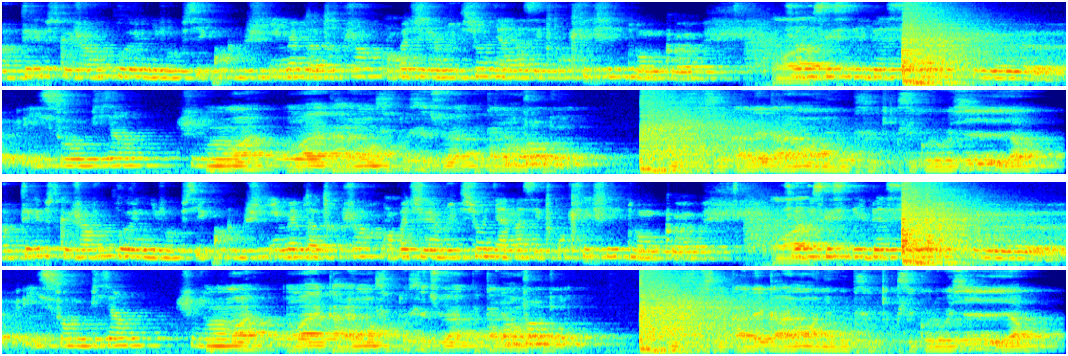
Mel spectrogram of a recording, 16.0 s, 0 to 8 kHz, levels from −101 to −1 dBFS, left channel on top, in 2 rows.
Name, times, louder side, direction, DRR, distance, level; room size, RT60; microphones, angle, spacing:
voice 1, 0.0-9.0 9.3-10.3 10.6-10.8 11.7-12.3, right 1 dB, 50° right, -8 dB, 1.4 m, -33 dB
sound 1, 5.6-8.4 9.0-9.1 9.3-9.4 9.6-9.7 10.0-10.4 12.8-14.7, right 3 dB, 80° right, 1.3 m, -34 dB
voice 2, 5.8-6.1 9.5-12.3 12.8-15.7, right 1 dB, 65° right, -1 dB, 2.1 m, -33 dB
11.5 x 4.3 x 2.8 m, 1.1 s
head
